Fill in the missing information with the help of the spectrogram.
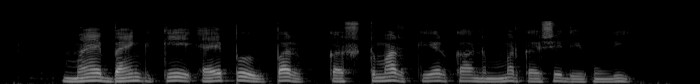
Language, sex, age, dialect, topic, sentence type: Hindi, male, 18-24, Awadhi Bundeli, banking, statement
